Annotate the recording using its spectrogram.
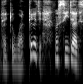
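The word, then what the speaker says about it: Caesar: নিয়ে ঠিক আছে দেখো যদি এ সাইলেন্ট থাকে উচ্চারণ হচ্ছে সিজার এর কোন কোন ছিটাপাই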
